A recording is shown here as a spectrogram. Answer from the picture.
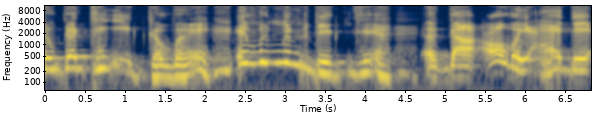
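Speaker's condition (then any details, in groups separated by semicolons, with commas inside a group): Cerebral palsy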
